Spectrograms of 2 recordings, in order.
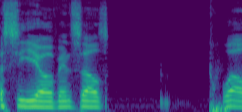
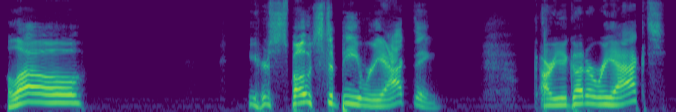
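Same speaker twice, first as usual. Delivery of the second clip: calling out; 6 semitones higher, 11 dB louder than usual. Real, not acted. Calling to an unresponsive guest.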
